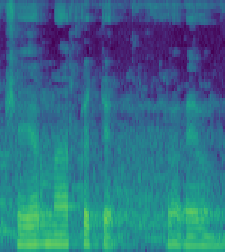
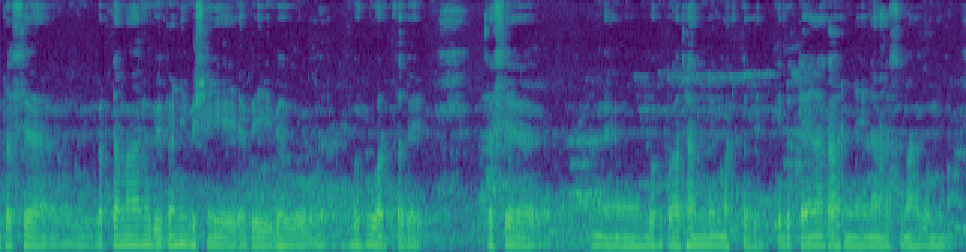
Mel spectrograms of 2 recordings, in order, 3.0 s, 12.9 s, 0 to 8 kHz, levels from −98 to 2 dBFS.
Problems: constant background noise, continuous background conversations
